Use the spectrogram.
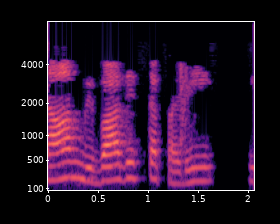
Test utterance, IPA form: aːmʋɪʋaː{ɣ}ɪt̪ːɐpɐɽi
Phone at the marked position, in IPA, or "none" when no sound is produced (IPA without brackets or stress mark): ð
